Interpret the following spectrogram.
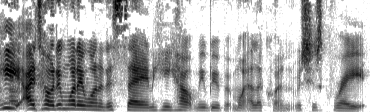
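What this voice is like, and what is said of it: English accent. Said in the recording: “your accent will get you a long way ... sound so. so. smart and elegant ... an English accent”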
